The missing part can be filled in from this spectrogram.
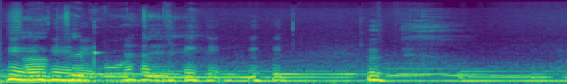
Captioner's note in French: rires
